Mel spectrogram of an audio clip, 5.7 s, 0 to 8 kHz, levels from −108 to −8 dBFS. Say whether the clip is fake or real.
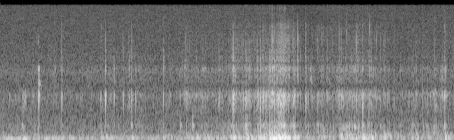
real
